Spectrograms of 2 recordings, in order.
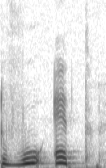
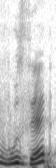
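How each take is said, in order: First: The s of vous stays silent, no link. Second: The s of vous links as a z sound. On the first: The speaker calls it wrong. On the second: The speaker calls it right.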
